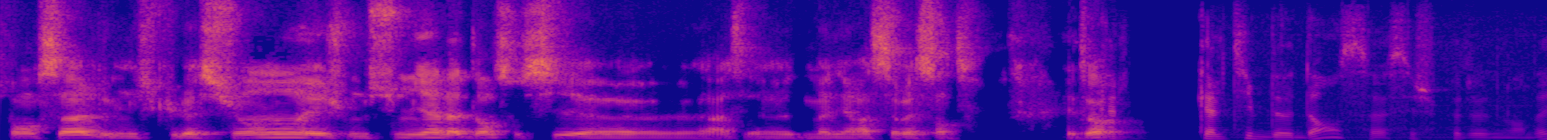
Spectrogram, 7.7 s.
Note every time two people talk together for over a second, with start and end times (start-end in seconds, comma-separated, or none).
none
